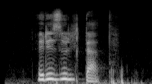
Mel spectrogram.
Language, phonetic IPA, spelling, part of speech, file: Russian, [rʲɪzʊlʲˈtat], результат, noun, Ru-результат.ogg
- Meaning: effect, result, return, outcome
